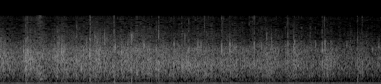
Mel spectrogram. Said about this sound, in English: Who clapped first? Really?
